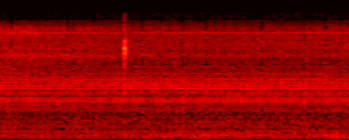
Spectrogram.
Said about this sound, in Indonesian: Suara kipas anginnya masuk tuh.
